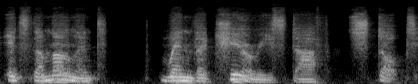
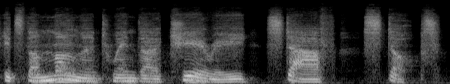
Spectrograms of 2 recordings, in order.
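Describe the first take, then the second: First: Slow, drawn-out warning; slow it right down for the turn; slow ominous. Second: Slow, weighty repeat; slow ominous. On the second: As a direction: let the line land slowly. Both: A narrator's reading.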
